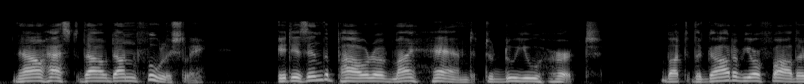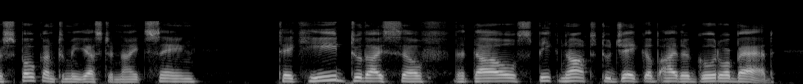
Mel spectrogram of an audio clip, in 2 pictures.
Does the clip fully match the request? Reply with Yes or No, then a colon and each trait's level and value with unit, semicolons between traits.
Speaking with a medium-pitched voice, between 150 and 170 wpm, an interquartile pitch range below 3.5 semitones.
Yes: medium, 145 Hz; average, 160 wpm; average, 2.9 semitones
